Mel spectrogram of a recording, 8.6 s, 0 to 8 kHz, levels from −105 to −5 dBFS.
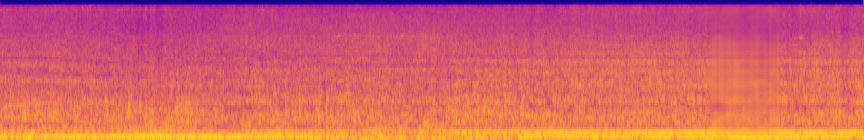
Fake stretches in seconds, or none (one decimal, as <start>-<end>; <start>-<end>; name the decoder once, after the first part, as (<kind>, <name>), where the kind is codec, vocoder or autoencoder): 7.1-7.8 (vocoder, Vocos)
